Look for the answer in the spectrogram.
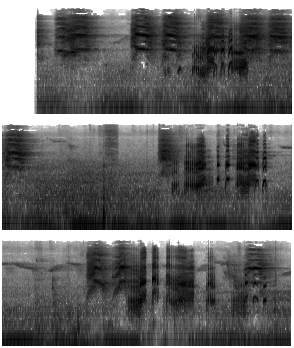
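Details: A one-week-old sun conure chick being fed gives harsh, raspy squawks in rapid pulsing bursts, with brief pauses between clusters, over a steady low hum.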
